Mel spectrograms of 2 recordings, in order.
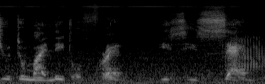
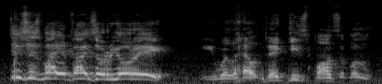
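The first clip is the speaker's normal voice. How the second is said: normal talking voice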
